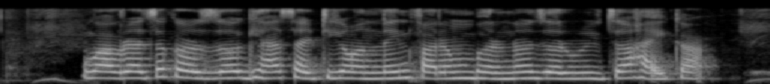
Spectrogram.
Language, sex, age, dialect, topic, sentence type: Marathi, female, 18-24, Varhadi, banking, question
